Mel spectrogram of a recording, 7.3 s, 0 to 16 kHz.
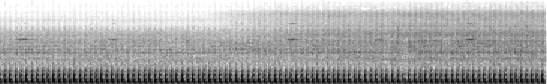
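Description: Buccaneer 125 motorcycle engine running steadily on freshly changed engine oil, an even exhaust pulse of about twelve beats a second, heard close to the exhaust.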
